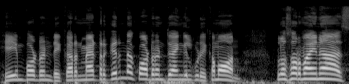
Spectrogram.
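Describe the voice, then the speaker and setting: A man's voice: high voice, steady tone, fast, clean tone, rough recording. A man teaching math to a classroom, firing questions at students and mixing in English terms. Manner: drills students with call-and-response questions. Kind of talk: classroom lecture.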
